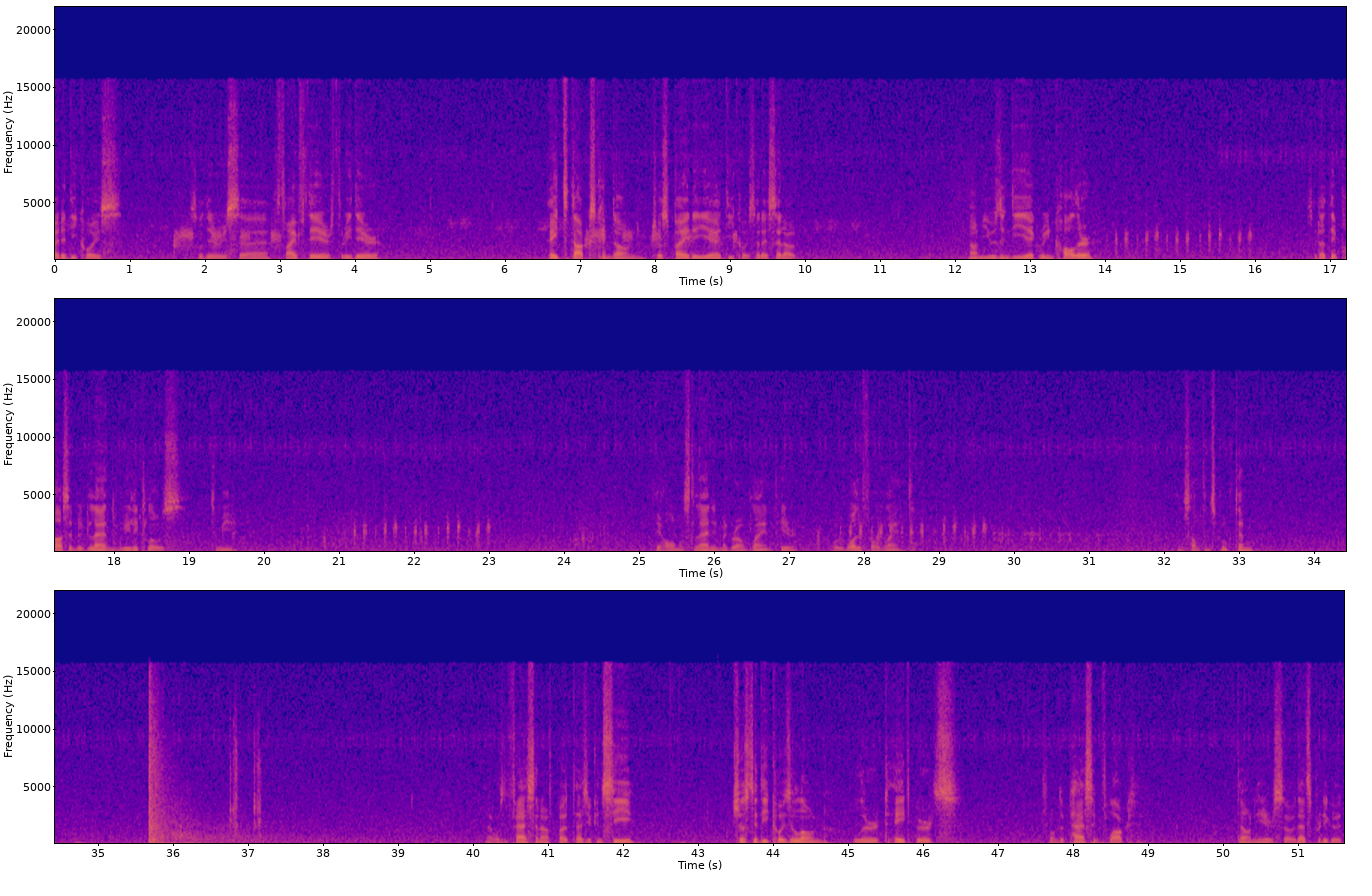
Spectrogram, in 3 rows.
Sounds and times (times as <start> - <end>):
Speech: 0.0 - 0.9, 1.8 - 4.4, 6.6 - 9.9, 12.2 - 13.9, 16.7 - 19.7, 25.2 - 28.7, 32.2 - 33.2, 40.2 - 42.2, 43.5 - 46.5, 47.6 - 48.9, 50.2 - 51.6
Duck: 1.6 - 3.0, 14.0 - 16.0, 20.8 - 23.1, 27.4 - 30.8.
